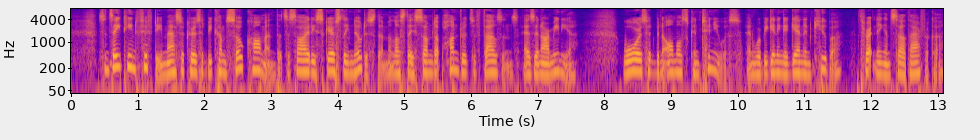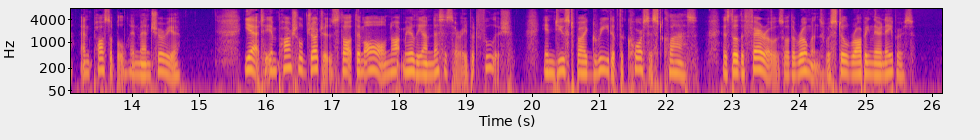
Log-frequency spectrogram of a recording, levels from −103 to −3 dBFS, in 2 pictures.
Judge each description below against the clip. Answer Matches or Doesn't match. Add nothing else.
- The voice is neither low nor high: Matches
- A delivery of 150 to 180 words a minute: Matches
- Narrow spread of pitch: Doesn't match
